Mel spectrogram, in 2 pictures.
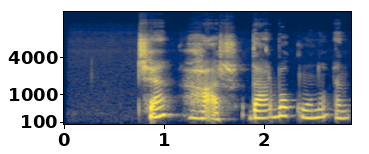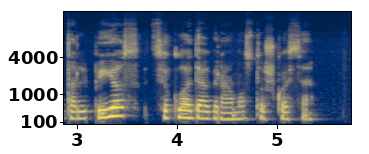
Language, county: Lithuanian, Telšiai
